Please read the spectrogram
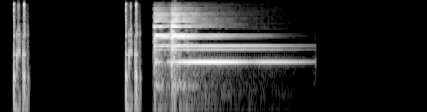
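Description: Subscribe-button sound effect: two quick mouse clicks, two more about a second later, then a single notification-bell ding that rings and fades over about a second and a half.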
